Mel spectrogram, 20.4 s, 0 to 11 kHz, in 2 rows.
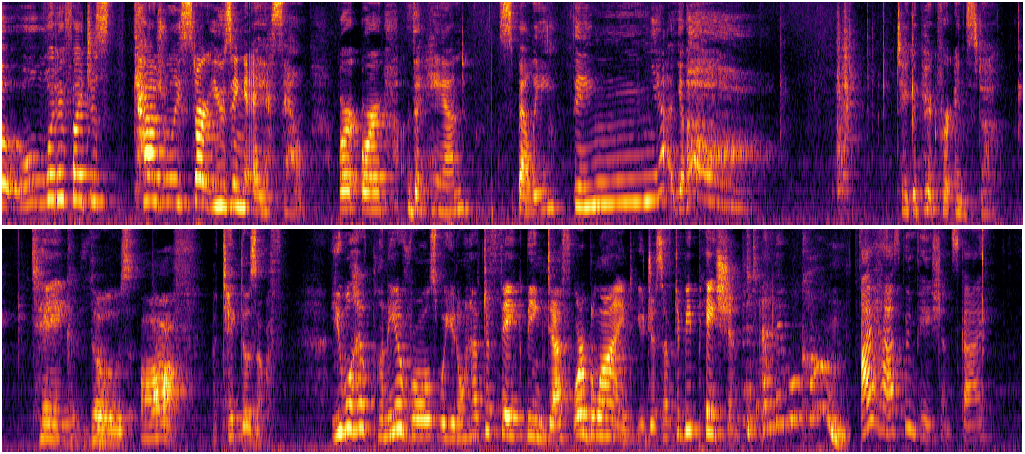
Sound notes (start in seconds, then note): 6.9 gasping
